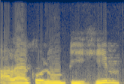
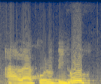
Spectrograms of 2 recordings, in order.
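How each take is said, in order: First: The final syllable has an i vowel, him. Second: The final syllable has a u vowel, hum. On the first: The vowel matches the preceding i sound. The speaker calls it right. "Kulubihim karena lebih uh, enak di dalam bacanya" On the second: The vowel does not match the preceding sound. The speaker calls it wrong. "Karena kalau kulu bihum cocok nggak? Nggak enakan"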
